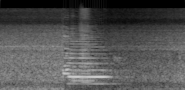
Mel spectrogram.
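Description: A train horn sounds a loud, short blast.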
